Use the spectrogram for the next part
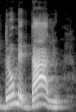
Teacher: o som mais forte está no da na penúltima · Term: paroxítona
